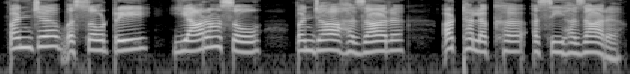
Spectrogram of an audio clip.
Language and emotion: Sindhi, neutral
